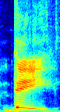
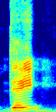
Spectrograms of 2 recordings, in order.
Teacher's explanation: esse th aqui tem um som de D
